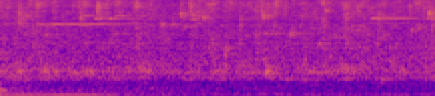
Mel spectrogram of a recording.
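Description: A few faint drips of water, from hanging flower planters that have just been watered, over a quiet background. A low rumble fades away in the first half second.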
